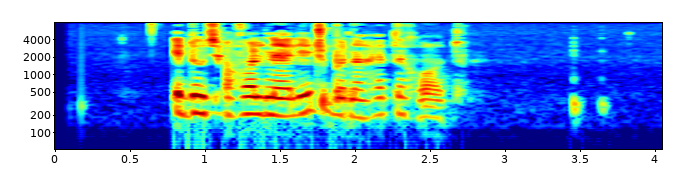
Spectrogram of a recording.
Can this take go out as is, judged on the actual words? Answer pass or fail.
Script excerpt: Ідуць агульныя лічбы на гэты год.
pass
